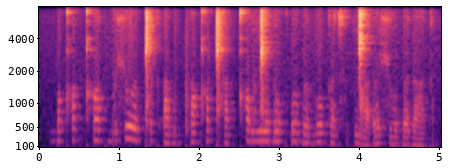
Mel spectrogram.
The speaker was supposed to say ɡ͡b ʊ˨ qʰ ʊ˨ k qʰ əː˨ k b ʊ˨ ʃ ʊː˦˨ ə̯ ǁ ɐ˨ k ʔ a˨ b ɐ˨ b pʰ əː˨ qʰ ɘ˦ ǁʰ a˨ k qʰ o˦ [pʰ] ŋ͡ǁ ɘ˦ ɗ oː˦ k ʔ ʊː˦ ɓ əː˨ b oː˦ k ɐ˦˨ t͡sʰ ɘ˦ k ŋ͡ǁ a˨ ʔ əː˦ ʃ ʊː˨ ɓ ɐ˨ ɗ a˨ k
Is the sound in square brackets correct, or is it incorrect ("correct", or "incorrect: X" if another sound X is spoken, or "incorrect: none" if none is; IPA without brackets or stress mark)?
incorrect: b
